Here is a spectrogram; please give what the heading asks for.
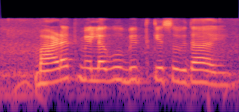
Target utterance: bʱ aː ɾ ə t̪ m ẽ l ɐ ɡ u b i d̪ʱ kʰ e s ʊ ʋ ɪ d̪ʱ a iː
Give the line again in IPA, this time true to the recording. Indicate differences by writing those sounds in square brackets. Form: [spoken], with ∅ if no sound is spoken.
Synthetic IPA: bʱ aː ɾ ə t̪ m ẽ l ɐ ɡ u b [ɪ] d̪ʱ [k] e s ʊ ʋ ɪ d̪ʱ a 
